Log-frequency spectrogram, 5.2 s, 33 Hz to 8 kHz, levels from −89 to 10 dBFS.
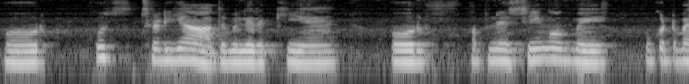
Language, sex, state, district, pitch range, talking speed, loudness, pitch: Hindi, female, Haryana, Charkhi Dadri, 140-160 Hz, 160 wpm, -18 LUFS, 145 Hz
